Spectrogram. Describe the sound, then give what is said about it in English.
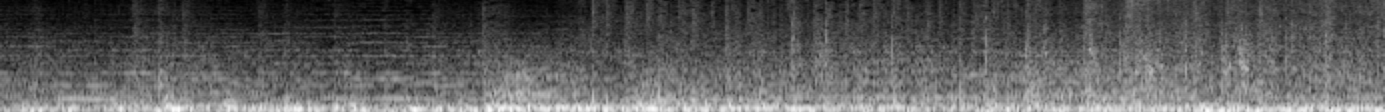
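A dense, continuous barrage of booming explosions and rapid gunfire in a video game trailer, loud, with the bursts growing busier and sharper partway through. No voices can be heard. “It's running out of explosions.”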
